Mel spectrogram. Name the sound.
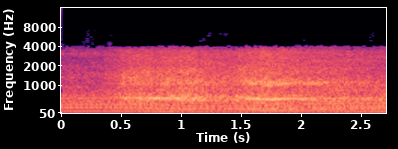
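car driving at speed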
